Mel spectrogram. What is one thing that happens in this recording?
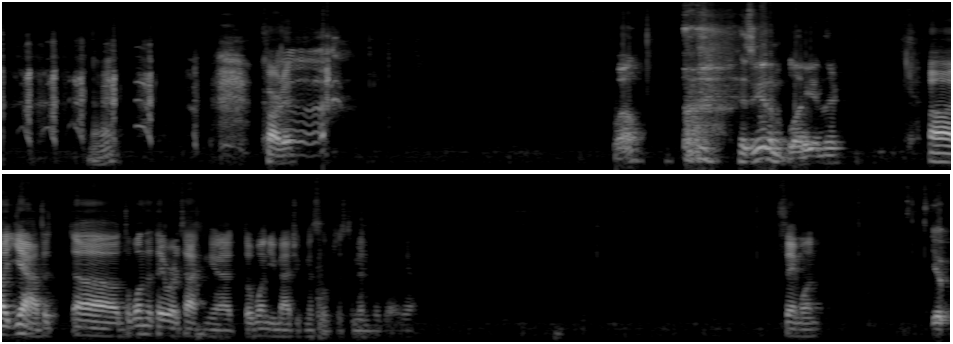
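Several men talk and laugh over an online call, heard through microphones.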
